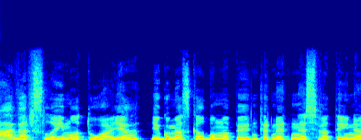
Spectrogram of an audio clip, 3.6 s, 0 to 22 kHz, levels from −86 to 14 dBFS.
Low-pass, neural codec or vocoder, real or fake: 14.4 kHz; none; real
